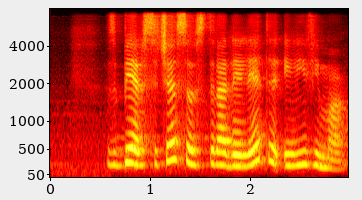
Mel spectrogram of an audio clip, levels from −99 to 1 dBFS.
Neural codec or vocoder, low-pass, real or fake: codec, 16 kHz, 0.2 kbps, FocalCodec; 7.2 kHz; fake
